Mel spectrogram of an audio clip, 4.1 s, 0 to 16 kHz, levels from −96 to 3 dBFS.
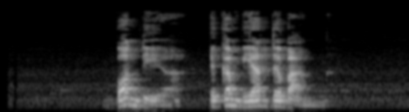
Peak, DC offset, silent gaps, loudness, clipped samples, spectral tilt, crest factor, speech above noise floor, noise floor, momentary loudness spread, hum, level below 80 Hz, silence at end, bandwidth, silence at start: -8 dBFS; under 0.1%; none; -27 LUFS; under 0.1%; -4.5 dB/octave; 22 dB; 42 dB; -69 dBFS; 20 LU; none; -84 dBFS; 0.95 s; 11.5 kHz; 1.15 s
